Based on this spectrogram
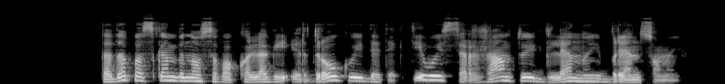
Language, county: Lithuanian, Kaunas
